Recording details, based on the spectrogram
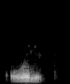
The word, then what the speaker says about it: ولد: نعم، وقرأ الحسن والجحدري وقتادة والزر بن أبي إسحاق وطلحة ورواية عن أبي عمرو وولده بكسر الواو وسكون اللام ولد. نعم، هذه اللغة معروفة إلى الآن، يوجد في بعض بلاد المغرب والشناقطة شنقيط حتى ينطقونها ولد.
